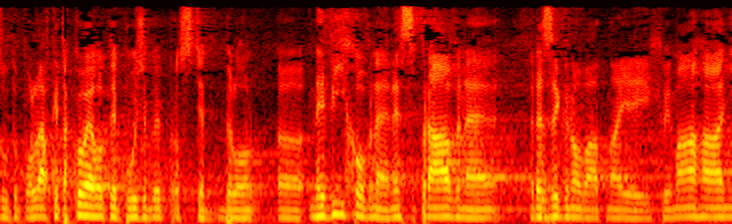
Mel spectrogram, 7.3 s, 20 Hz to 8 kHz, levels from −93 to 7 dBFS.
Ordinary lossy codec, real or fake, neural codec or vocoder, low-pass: MP3, 32 kbps; real; none; 7.2 kHz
